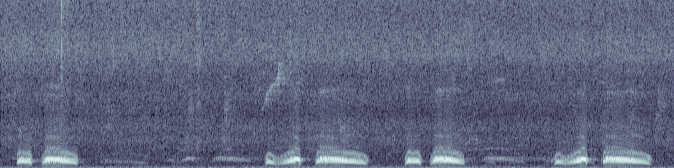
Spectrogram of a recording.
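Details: A spotted dove coos live in the field at Pha Sing. Throaty couplets, some starting with a rising note, alternate with soft faint coos in the gaps.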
